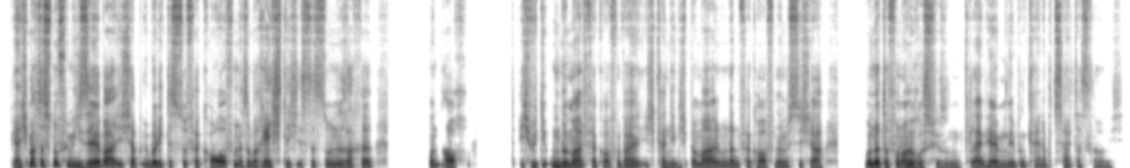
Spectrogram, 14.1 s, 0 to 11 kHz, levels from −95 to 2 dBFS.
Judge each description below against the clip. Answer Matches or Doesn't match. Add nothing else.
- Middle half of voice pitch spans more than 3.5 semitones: Matches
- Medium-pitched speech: Doesn't match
